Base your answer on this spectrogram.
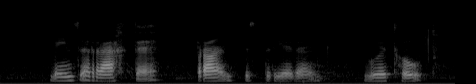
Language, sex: Afrikaans, female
